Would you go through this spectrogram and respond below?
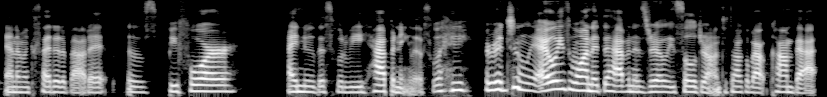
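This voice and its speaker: A woman's voice: mid-range voice, a bit bright, dry recording, clean studio sound. A woman hosting a podcast interview, chatty and informal, with asides to listeners. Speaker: podcast host. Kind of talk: podcast interview, intro and questions.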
